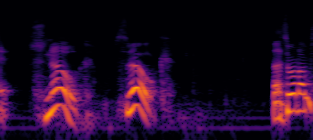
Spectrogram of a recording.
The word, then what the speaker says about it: Snoke: I'm saying Snook, and how do you say it? Snoke. Snoke. That's what I'm saying. You're saying Snook. Snook. Snoke. Snoke. Like rhymes with smoke?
